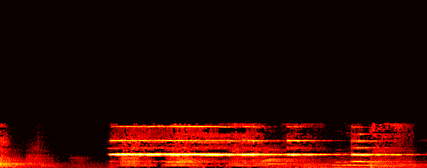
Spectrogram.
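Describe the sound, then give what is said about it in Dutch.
After a couple of seconds of near silence, a flute sounds one high note, the single tone of a very simple song, and holds it steadily for several seconds, clear and fairly loud, with no voices. “En hij begint te spelen met zijn ene toon.”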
